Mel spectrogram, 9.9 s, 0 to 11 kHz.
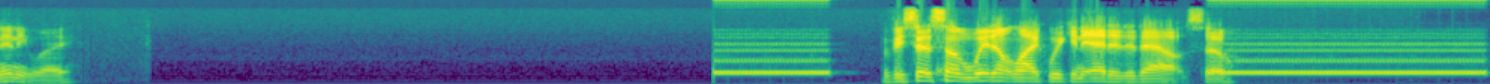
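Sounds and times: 
speech: 0.0 - 0.6, 5.9 - 8.3
ringback tone on an outgoing phone call: 4.8 - 5.6, 8.2 - 9.9.

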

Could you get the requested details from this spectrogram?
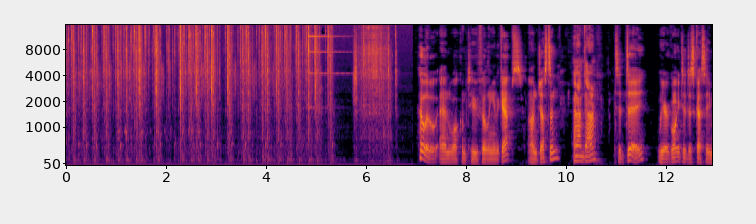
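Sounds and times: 
brisk mechanical typing with clacking keystrokes: 0.0 - 6.9
speech: 7.1 - 12.9.

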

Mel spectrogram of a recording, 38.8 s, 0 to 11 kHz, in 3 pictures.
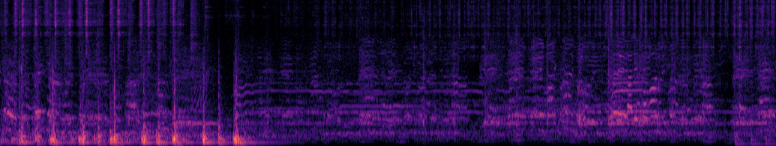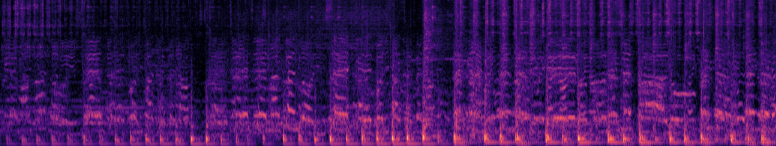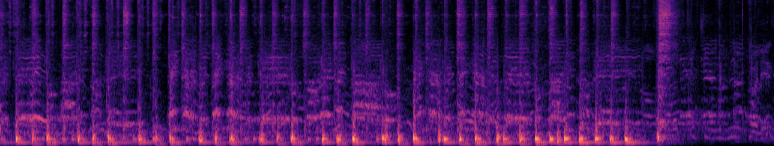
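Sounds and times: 
steady rhythmic clatter: 0.0 - 38.7
dense street carnival crowd shouting and clamoring: 8.2 - 38.7.

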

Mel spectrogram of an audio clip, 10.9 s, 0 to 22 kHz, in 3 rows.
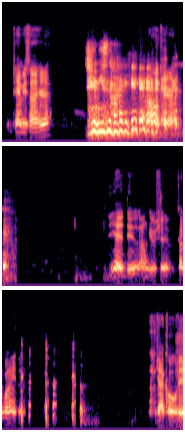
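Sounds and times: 
speech: 0.2 - 1.1, 1.7 - 3.6, 5.8 - 8.2, 10.2 - 10.8
laughter: 2.6 - 3.9
sharp coughs: 7.5 - 9.0.

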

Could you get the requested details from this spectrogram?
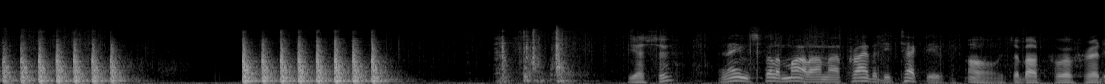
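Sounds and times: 
quick firm knocking on a trailer door: 0.0 - 1.4, 2.4 - 4.0
speech: 6.4 - 11.0.

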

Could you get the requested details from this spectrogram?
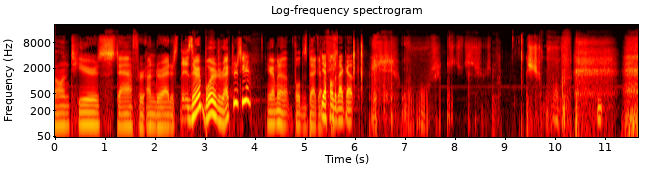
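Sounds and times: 
speech: 0.2 - 8.0, 9.4 - 11.1
heavy out-of-breath gasping and breathing: 10.1 - 11.6.

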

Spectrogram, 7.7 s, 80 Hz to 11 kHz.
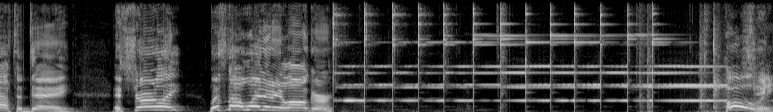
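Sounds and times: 
speech: 0.0 - 3.5, 7.3 - 7.7
metal bell struck rapidly with scissors: 3.4 - 7.7.

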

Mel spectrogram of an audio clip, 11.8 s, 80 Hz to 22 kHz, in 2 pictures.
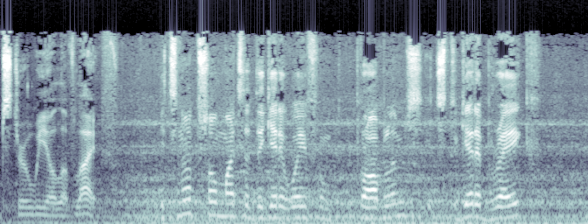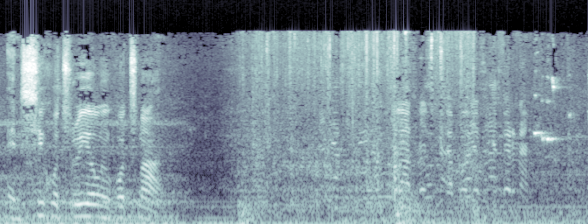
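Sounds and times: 
speech: 0.0 - 7.6, 8.2 - 8.6
boat engine rumbling while docking: 0.0 - 11.7.

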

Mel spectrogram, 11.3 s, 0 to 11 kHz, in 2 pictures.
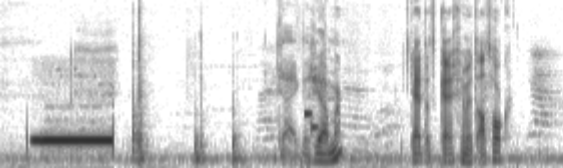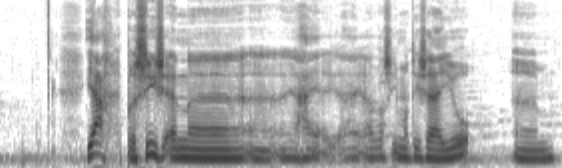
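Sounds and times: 
telephone ringing tone over a line: 0.3 - 1.2
speech: 3.0 - 5.2, 6.4 - 11.2.

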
